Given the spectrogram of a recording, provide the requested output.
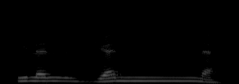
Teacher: We have to hold the noon for two vowel counts nasally.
